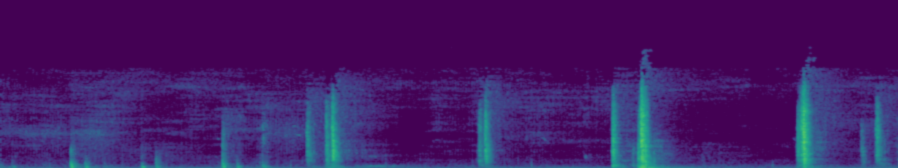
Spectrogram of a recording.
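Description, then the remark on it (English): A door thuds shut, followed by a scattered series of sharp metallic clicks and clunks as a lock is worked, all over a faint low hum: Klaatu's hospital room door being locked at Walter Reed Hospital. “The door will be locked.”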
